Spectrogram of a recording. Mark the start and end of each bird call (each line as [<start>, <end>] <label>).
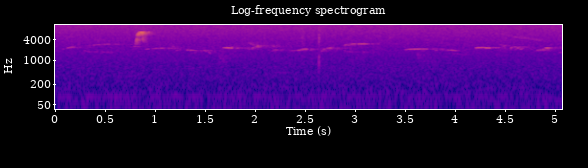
[0.00, 1.14] unidentified bird
[0.00, 5.08] Yellow-backed Oriole (Icterus chrysater)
